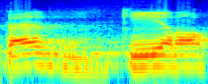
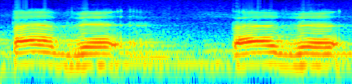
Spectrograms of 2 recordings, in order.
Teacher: Jadi ketika membaca huruf kaf sukun, dza sukun itu jangan dipantul.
